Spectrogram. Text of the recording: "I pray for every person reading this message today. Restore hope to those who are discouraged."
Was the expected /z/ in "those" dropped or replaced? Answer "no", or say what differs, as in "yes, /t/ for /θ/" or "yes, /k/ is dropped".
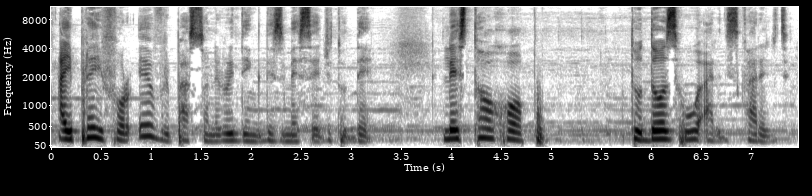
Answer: no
